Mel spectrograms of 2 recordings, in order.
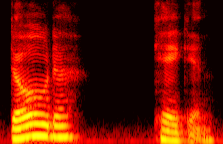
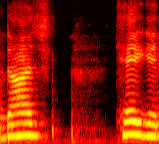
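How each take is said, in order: First: The first syllable ends in a 'd' sound. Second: The first syllable ends in a 'j' sound. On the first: The speaker calls it right. "It's a Dode Kagan" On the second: The speaker calls it wrong. "I said it wrong"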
